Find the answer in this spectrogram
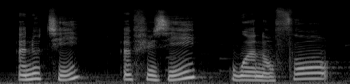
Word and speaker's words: fusil: Et pour compliquer encore un peu les choses, IL, donc cette fois avec un seul L, IL, il peut parfois se prononcer I. Un outil, un fusil ou un enfant gentil.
